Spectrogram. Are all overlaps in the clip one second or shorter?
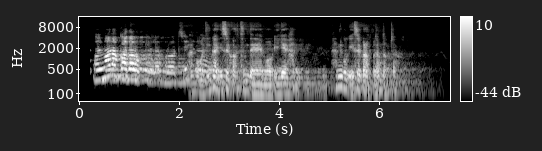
Yes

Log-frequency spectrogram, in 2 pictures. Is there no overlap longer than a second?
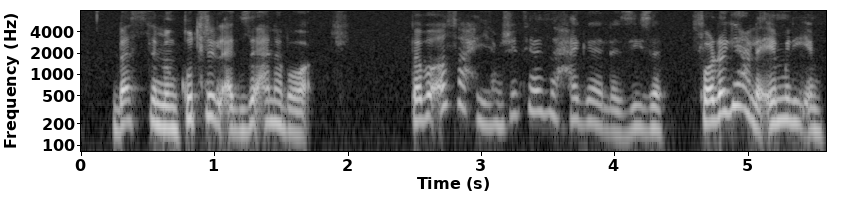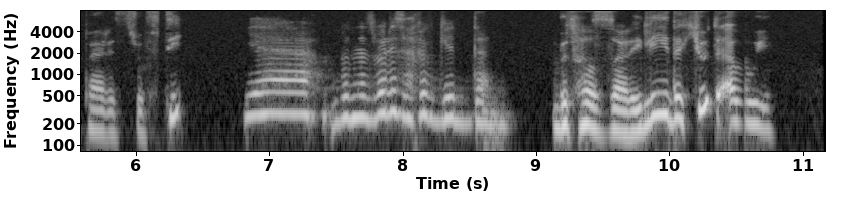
Yes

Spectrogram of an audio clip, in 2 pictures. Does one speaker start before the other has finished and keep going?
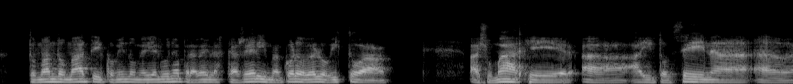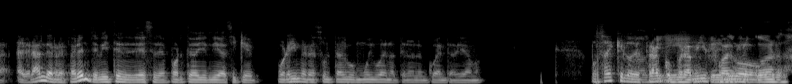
Yes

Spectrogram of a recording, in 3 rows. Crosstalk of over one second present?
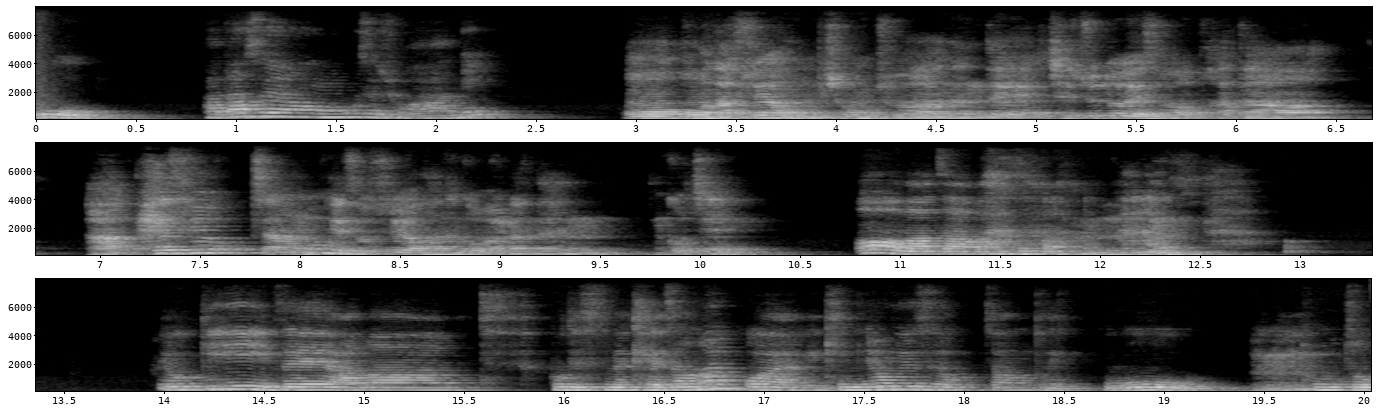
No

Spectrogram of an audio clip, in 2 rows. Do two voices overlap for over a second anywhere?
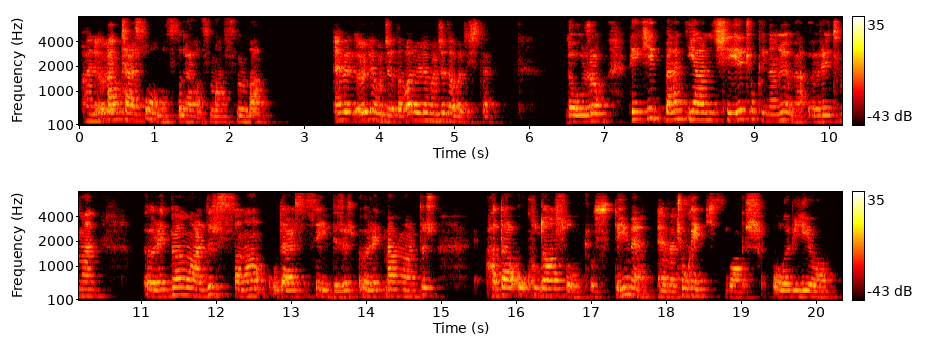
No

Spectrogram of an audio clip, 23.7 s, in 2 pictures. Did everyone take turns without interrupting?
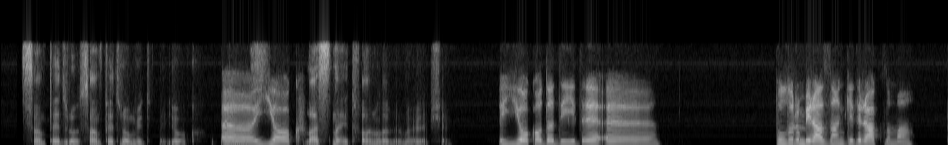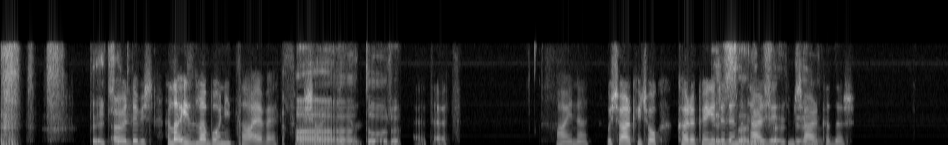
No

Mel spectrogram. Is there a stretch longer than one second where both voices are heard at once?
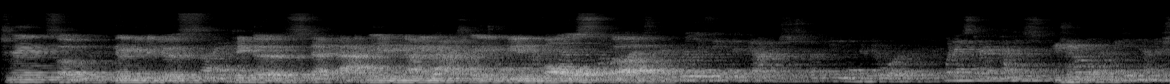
Yes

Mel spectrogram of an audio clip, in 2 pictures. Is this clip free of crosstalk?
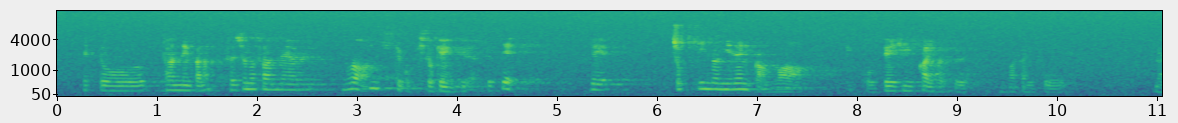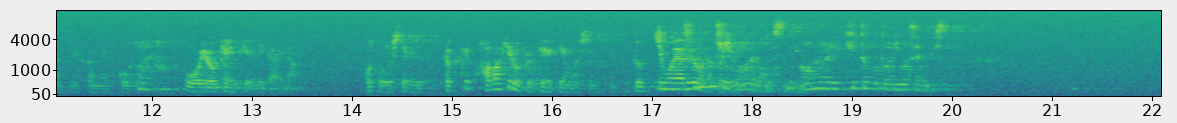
No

